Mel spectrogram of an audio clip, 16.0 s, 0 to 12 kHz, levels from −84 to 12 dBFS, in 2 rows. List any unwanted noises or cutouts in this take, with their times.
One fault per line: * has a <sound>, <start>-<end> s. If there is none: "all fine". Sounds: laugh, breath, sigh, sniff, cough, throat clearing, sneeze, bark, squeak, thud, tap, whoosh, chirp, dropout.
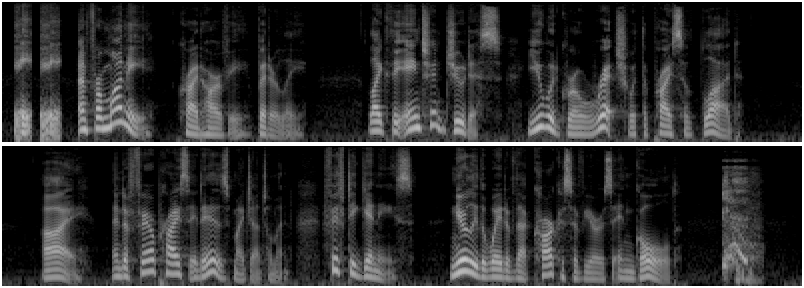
* has a laugh, 0.1-0.6 s
* has a cough, 15.2-15.6 s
